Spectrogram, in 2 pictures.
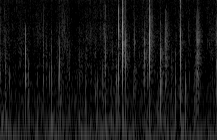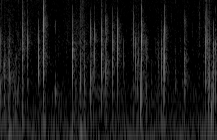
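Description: Fingertips and short nails scratch and press the coarse woven natural-fibre surface of a flat bath mitt through its thin, crinkly printed plastic packet, lying on a table. The result is a quiet, steady run of sharp, dry crinkles and scratchy clicks with bright, high edges that stop instantly, over a faint hiss.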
